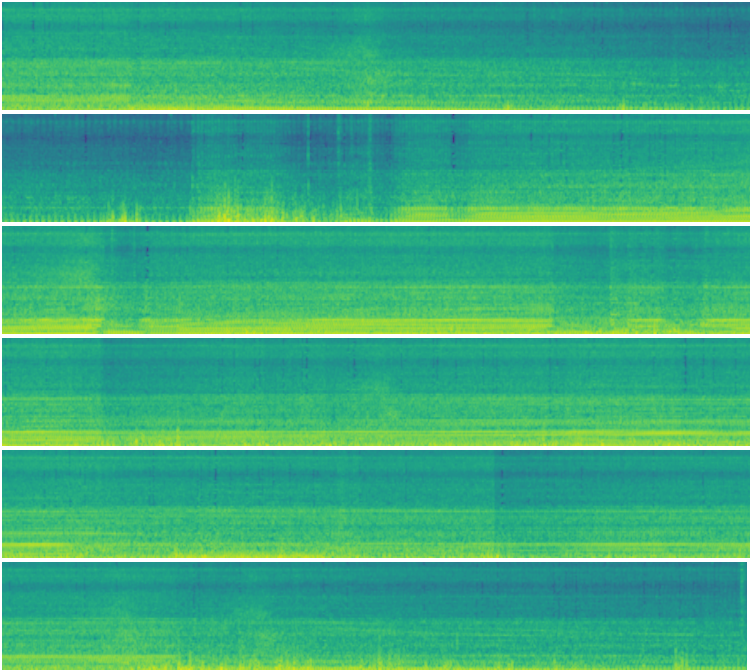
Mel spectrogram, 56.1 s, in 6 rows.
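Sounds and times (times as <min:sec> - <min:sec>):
motorcycle engine while riding: 0:00.0 - 0:56.0
wind noise: 0:10.4 - 0:17.4, 0:19.0 - 0:56.0.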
